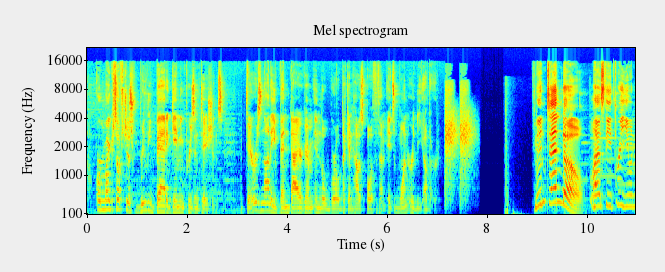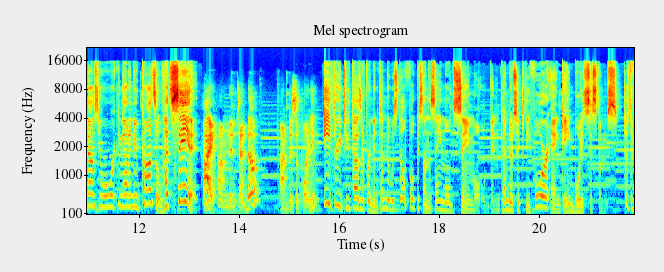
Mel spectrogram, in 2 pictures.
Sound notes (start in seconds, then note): 8.3 knee slapping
